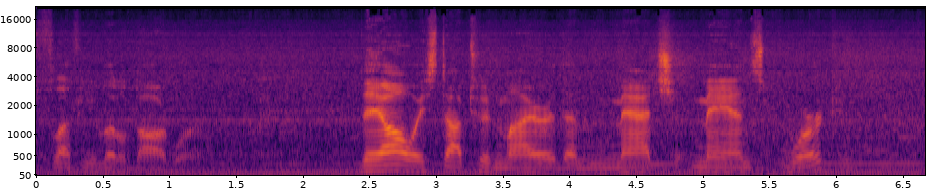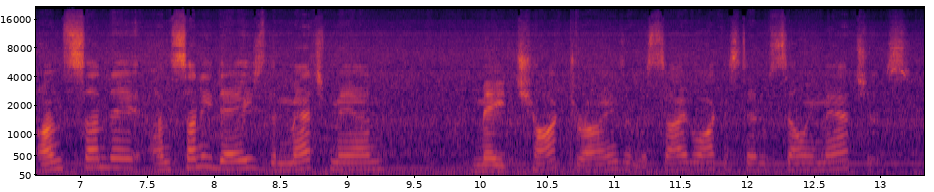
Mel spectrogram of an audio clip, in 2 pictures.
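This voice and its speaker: A man's voice: mid-range voice, a little slow. A man, a school principal, reading a children's storybook aloud outdoors in an informal way for young listeners. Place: outdoors in a backyard. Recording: outdoor noise, vehicle and ambient hum. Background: loud outdoor ambience, vehicle noise.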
